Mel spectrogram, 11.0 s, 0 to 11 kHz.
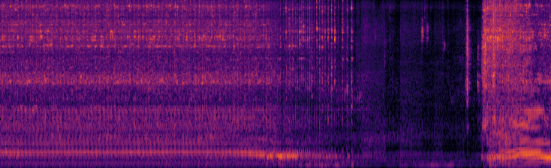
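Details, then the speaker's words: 1954 Johnson 5.5HP two-stroke outboard, barn find revived after about 60 years with cylinder head, carburetor linkage, tiller and pull starter work, cover on, water pump pumping nice. Even, steady idle for about five seconds, then winds down: normal running. "Sounds sweet. run for a few minutes before I got to pump the bowl again. Water pump's pumping nice. Love it."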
